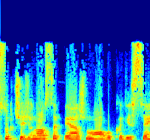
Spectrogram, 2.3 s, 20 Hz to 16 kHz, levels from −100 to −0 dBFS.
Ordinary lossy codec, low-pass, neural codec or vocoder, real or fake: MP3, 48 kbps; 14.4 kHz; none; real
